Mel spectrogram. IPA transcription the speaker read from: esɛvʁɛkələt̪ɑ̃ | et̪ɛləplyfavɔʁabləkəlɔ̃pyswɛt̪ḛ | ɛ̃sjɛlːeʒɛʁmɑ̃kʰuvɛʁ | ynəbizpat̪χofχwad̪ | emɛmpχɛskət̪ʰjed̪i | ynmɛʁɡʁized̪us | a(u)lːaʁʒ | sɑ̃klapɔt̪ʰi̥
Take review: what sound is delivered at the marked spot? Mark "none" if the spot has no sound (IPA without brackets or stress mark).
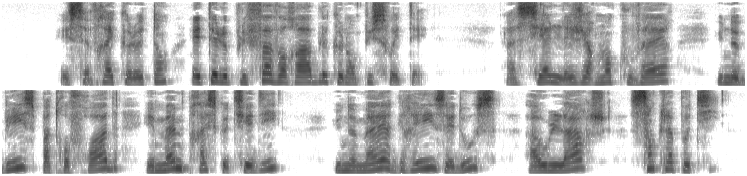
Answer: u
